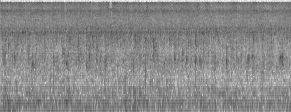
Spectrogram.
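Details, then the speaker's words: New LG washing machine, inlet tap just turned on: steady hiss and splash of water pouring into the tub, even and uninterrupted; normal fill. "അതിനുശേഷം washing machine tap on ചെയ്യുക. അപ്പോൾ washing മെഷീനിലേക്ക് automatically വെള്ളം വന്ന് വീഴാൻ തുടങ്ങിയിട്ടുണ്ട്."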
